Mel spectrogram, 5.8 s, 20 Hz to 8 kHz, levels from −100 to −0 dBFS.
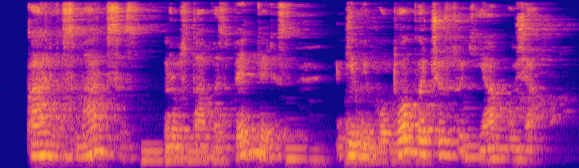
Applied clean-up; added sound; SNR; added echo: classical method WPE with log-MMSE.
